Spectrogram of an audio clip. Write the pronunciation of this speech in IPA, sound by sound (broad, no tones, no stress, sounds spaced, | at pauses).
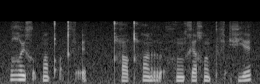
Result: ʁ y x ɔ̰ p ɔ̃ qʼ ɔ̰ kʰ ɛ̰ | qʰ ɛ qʰ ɑ̃ r ɔ̰ h õ x ɛ χ õ pʰ ɛ̰ fʲ ɛ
